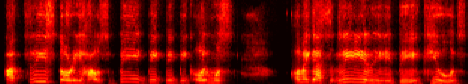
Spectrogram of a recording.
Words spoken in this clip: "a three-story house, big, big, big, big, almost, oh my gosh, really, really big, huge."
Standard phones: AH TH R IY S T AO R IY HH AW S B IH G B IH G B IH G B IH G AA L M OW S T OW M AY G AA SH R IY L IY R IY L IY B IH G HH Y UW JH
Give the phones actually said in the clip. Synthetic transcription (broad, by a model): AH T R IY S T AO R IY HH AW S B IH G B IH G B IH G B IH G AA L M OW S T OW M AY G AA S R IY L IY R IY L IY B IH G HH Y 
